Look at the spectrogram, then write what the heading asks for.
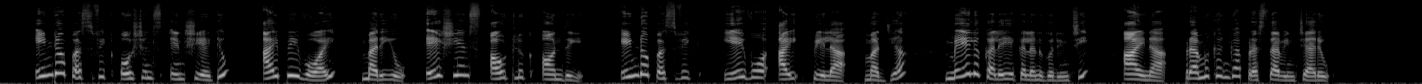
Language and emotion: Telugu, neutral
